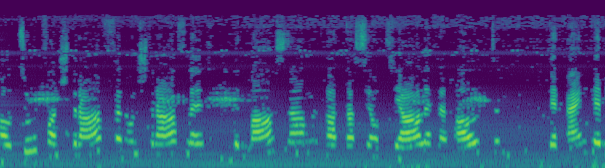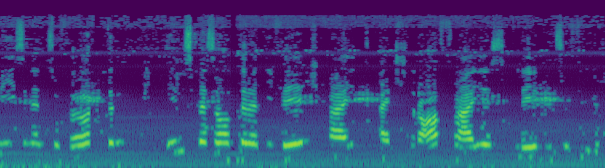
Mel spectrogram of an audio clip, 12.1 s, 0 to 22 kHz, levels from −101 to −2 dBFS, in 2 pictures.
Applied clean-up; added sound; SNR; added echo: classical method spectral subtraction.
